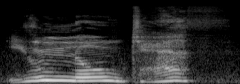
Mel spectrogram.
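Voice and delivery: booming, very loud, high bellow. A rusting metal figure steps forward, crosses its arms and calls out, bellowing. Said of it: "bellows out".

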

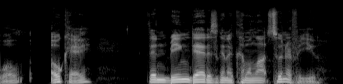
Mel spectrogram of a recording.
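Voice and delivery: ordinary talk, nothing marked

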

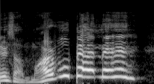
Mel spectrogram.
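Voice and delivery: put-on high, loud, incredulous girl voice pitched way up.

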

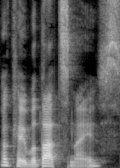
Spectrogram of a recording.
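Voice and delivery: whispered, soft, breathy, disappointed tone. Reacting to a book passage just read aloud, in a disappointed tone. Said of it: "You sound so disappointed".

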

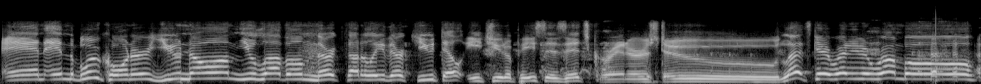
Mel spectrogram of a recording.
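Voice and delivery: fight-night ring announcer voice with two stretched out. Announcing the next movie matchup after being asked: Bruce Buffer announcer voice. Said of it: "you gotta get that Bruce Buffer voice going on".

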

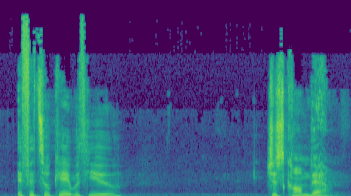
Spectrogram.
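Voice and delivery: meek, soft, timid pleading voice. Mocking how some imagine Jesus speaking to the waves, in a sissy Jesus impression. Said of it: "like he was some sissy".

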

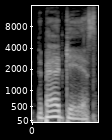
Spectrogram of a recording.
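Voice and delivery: Boston-accented speech. Podcast host goofing off mid-episode, saying a word in a Boston accent. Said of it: "I'm talking like a guy from Boston".

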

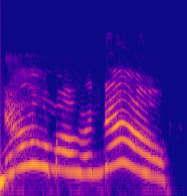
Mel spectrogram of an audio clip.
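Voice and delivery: put-on very high, heart-wrenching child's scream. Retelling a preschool drop-off tantrum: imitating a child screaming. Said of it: "as he's screaming".

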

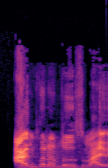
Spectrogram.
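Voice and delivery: ordinary delivery

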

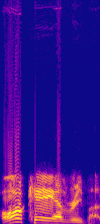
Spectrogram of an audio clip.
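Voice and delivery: fake, unconvincing Irish accent, loud and high. Speaker redoing a robotic police voice as Irish-sounding, in a bad Irish accent. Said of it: "that's not Irish at all sounding".

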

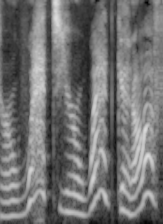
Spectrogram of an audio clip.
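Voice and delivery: rising yell.

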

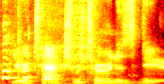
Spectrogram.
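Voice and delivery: put-on, dramatic movie trailer announcer voice. Retelling a scam call claiming to be the IRS: imitating a movie trailer announcer voice. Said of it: "hire that movie trailer guy".

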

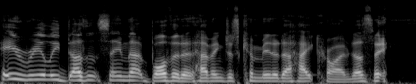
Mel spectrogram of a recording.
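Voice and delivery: normal talking voice

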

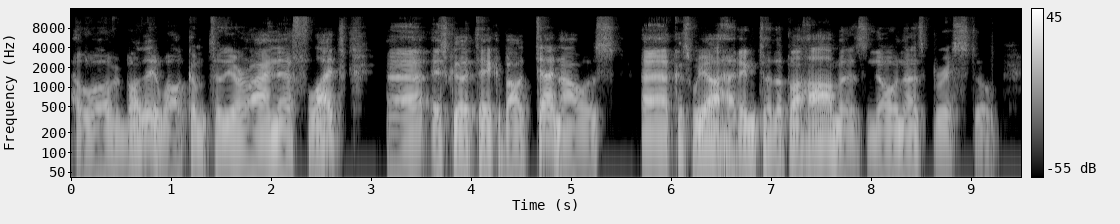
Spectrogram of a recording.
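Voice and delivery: imitated very deep voice. Retelling a ryanair flight announcement, doing the steward's deep-voiced impression. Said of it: "he had the deepest voice".

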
